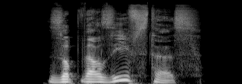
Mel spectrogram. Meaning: strong/mixed nominative/accusative neuter singular superlative degree of subversiv
- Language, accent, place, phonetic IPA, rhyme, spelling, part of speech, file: German, Germany, Berlin, [ˌzupvɛʁˈziːfstəs], -iːfstəs, subversivstes, adjective, De-subversivstes.ogg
